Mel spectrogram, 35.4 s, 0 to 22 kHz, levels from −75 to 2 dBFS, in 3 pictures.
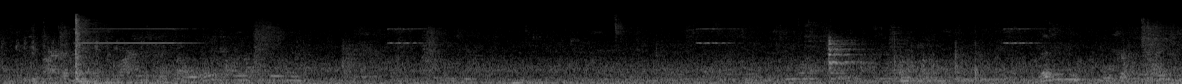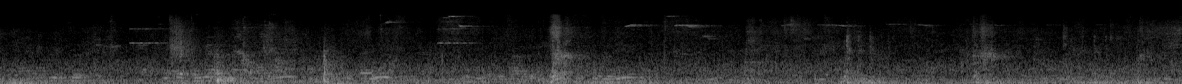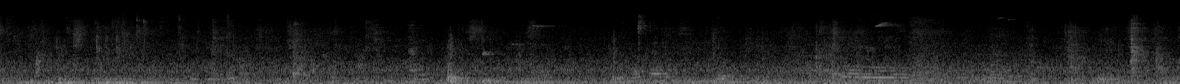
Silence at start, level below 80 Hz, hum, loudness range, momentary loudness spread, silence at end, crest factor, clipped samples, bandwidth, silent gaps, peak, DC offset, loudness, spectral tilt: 0 s; -46 dBFS; none; 5 LU; 7 LU; 0 s; 22 dB; under 0.1%; 11.5 kHz; none; -18 dBFS; under 0.1%; -40 LUFS; -5 dB/octave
